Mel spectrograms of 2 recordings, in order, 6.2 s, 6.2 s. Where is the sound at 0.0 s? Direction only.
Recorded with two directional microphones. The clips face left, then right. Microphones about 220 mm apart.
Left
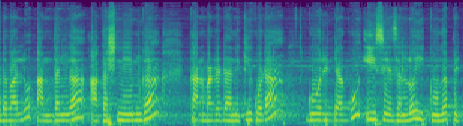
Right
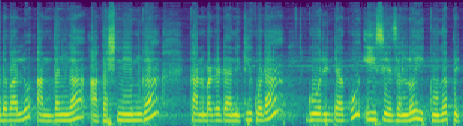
45° right (ahead or behind).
